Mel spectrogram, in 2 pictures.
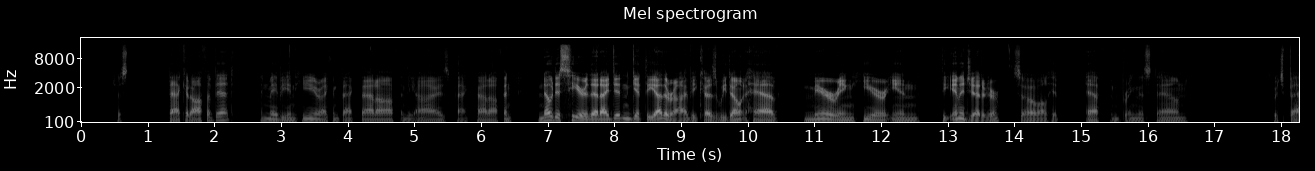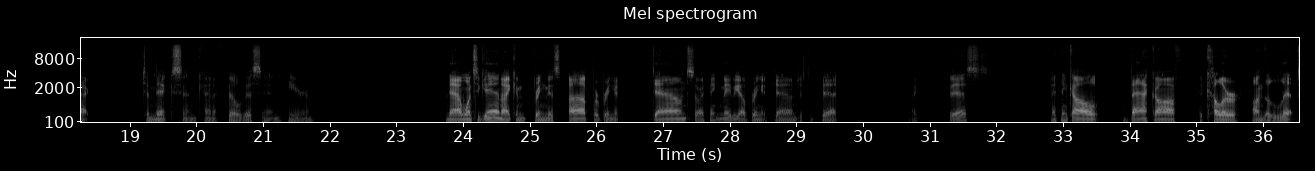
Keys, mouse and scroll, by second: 1.6 click, 4.2 click, 5.0 click, 5.9 click, 7.6 ctrl+middle click, 8.4 shift+middle click, 9.0 ctrl+middle click, 9.6 shift+middle click, 14.1 f, 17.6 click, 19.2 click, 19.7 click, 20.2 click, 20.6 click, 21.1 click, 21.6 click, 22.0 click, 22.6 click, 23.5 click, 24.5 click, 33.0 shift+middle click, 34.0 ctrl+middle click.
